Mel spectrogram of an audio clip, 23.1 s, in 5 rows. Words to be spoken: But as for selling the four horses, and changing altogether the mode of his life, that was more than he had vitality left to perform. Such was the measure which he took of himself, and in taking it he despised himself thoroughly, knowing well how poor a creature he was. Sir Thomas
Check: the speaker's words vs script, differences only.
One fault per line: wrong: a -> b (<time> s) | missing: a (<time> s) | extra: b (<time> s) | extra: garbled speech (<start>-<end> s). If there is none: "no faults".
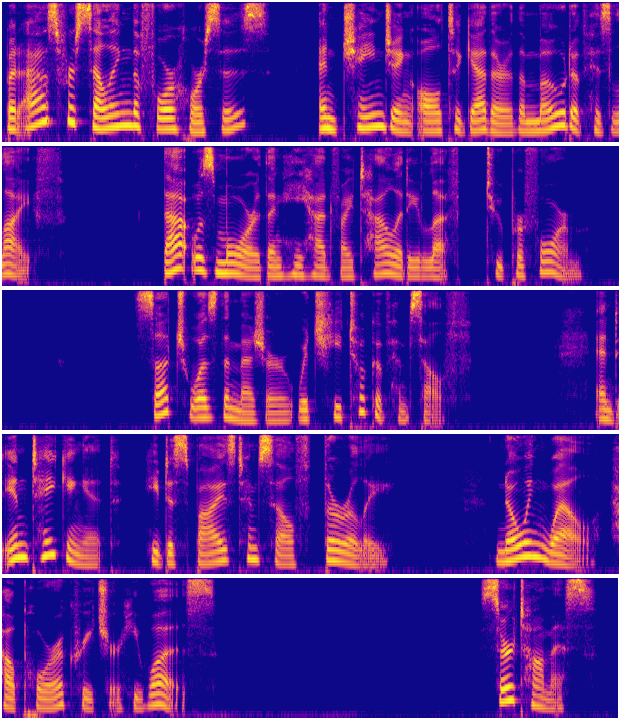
no faults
